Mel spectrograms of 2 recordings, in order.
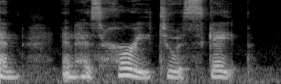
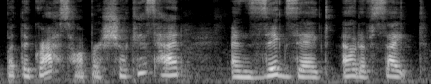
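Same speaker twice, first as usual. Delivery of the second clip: ordinary delivery, nothing marked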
